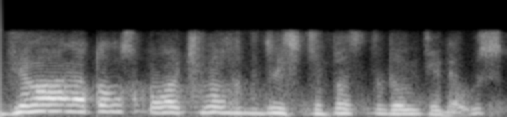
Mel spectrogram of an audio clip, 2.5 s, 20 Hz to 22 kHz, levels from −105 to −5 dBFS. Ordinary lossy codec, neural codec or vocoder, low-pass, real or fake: Opus, 16 kbps; codec, 16 kHz, 1 kbps, FreqCodec, smaller model; 7.2 kHz; fake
